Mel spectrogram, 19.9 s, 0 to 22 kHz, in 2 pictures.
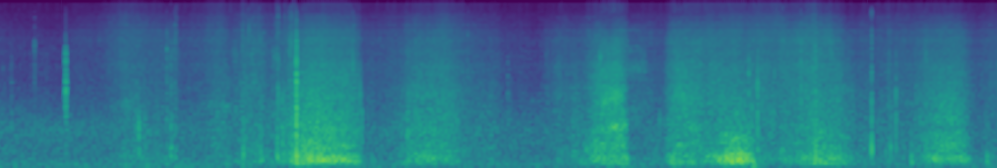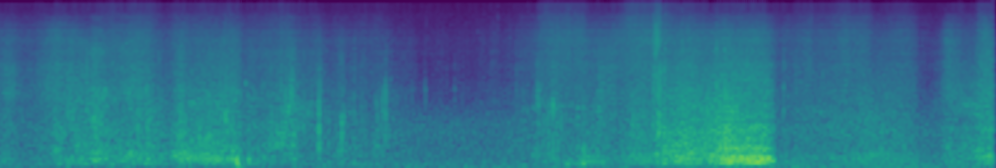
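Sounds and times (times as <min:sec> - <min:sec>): couch cushions creaking: 0:02.1 - 0:04.6, 0:05.7 - 0:13.7, 0:15.3 - 0:19.9
fabric rustling: 0:15.2 - 0:19.9.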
